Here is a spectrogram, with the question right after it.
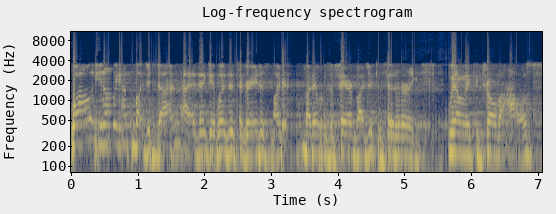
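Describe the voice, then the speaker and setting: Amid audible room echo and music in the background, a man with an American accent talks at a fairly quick pace and fairly high pitch with ordinary pitch variation. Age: 60s. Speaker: state politician. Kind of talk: phone interview.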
